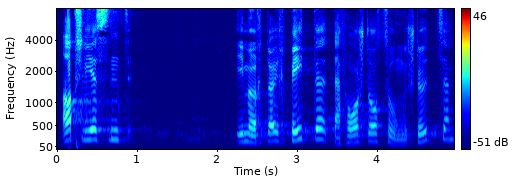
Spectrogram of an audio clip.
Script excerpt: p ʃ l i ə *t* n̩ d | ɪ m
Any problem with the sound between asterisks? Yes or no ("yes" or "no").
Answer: yes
